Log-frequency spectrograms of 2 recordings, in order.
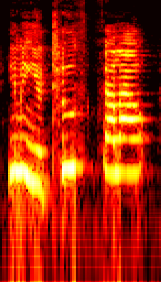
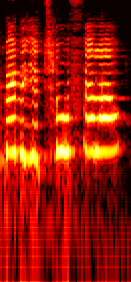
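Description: First: "tooth" ending in a careful TH; proper TH in tooth. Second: High-pitched question, "tooth" as "toof". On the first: Mom correcting child, "tooth" ending in TH. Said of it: "The proper way to say it". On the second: Mom answering five-year-old, high voice, "tooth" as "toof". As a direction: ask high, "tooth" ending in F. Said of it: "I said". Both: Retold or imitated.

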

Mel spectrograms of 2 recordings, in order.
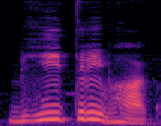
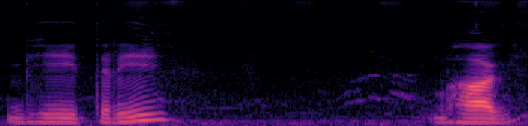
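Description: First: Said in the usual way. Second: भीतरी drawn out softly, a long gap, then भाग; soft, stretched भीतरी, भाग set apart; slow dictation. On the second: Shown as a demonstration. Dictates phrase while writing.

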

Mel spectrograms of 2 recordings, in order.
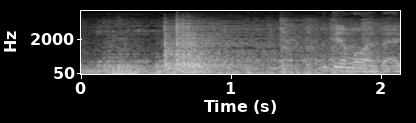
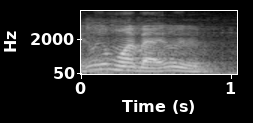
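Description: First: Said in the usual way. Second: Bright excited repeat. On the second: Real, not acted. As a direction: show it off, thrilled. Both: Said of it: "repeated, excited".

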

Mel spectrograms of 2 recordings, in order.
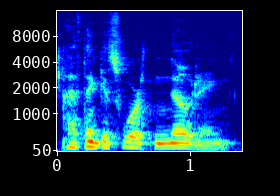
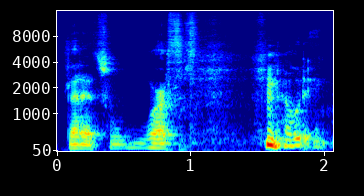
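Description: First: Said in the usual way. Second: Slow repeat of "worth noting", laugh breaking in. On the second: Shown as a demonstration. Joking about redundancy, slow and laughing. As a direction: repeat it slowly as a joke, laughing.

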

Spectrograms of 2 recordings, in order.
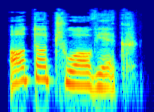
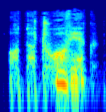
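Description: First: Slow proclamation. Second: Unvoiced awed whisper of Oto człowiek; whispered echo. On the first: Acted. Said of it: "przemawia Piłat". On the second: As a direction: breathe Oto człowiek in awe. Narrator echoing Pilate.

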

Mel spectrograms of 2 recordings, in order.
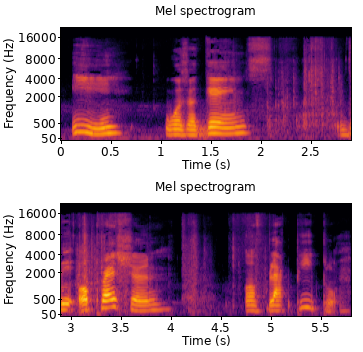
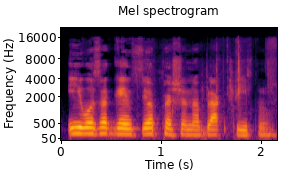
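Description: First: Against and oppression drawn out slowly, word by word; slow right down and lean on the point; slow emphatic restatement. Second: Said in the usual way. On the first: Shown as a demonstration. Teacher drives home Lincoln's stance to students, slow and emphatic.

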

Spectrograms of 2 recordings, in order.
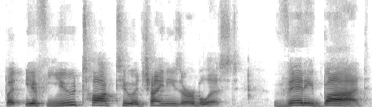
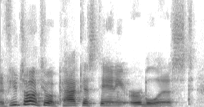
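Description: First: Put-on Pakistani accent. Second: Said in the usual way. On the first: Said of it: "that was a terrible, ... more like a Pakistani accent". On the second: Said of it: "more like a Pakistani accent".

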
